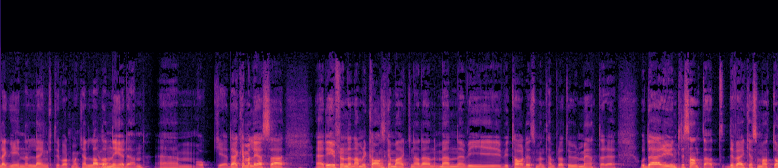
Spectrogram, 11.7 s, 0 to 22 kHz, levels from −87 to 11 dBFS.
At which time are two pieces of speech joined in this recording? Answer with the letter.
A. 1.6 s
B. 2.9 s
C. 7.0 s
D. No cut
D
